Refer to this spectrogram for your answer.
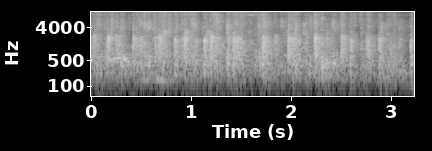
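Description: A crowd applauds steadily, many hands clapping in a dense, continuous patter at an even loudness throughout, with no voices rising above it.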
